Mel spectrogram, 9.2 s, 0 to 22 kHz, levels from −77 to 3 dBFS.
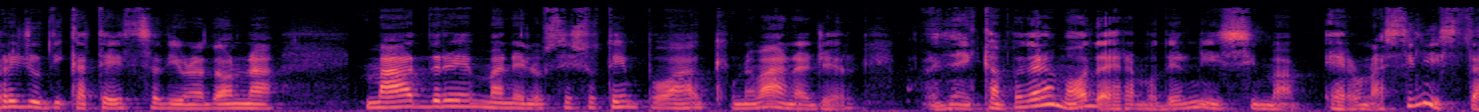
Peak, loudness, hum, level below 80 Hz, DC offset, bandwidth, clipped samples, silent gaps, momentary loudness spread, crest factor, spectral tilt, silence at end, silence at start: -4 dBFS; -23 LUFS; none; -52 dBFS; under 0.1%; 17 kHz; under 0.1%; none; 9 LU; 20 dB; -4 dB/octave; 0 s; 0 s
